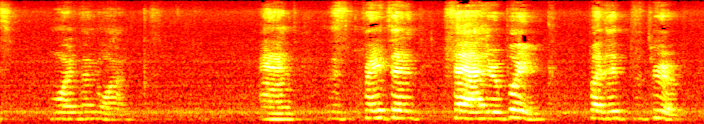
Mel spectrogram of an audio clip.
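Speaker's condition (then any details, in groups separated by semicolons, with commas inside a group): Cerebral palsy; cannot walk, uses wheelchair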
